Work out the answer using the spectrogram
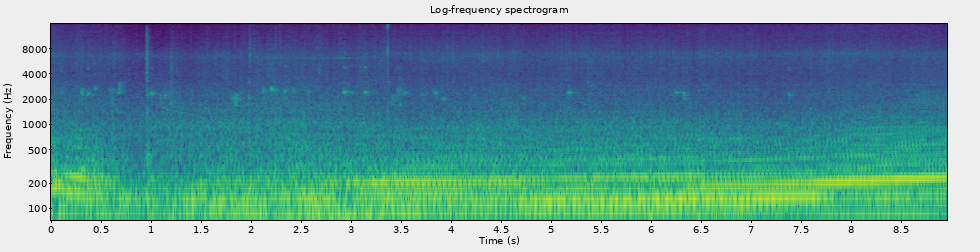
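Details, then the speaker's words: Ford F100 with Edelbrock 1405 carburetor, cold and on choke: light-throttle rev with uneven wavering note, cleaner as revs climb; fine at idle; off-idle stumble persisting after choke off, cause unconfirmed. "it doesn't affect it at an idle it doesn't affect it when you're in the gas a little bit it's just that off idle a little bit of throttle opening and then it's not good"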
